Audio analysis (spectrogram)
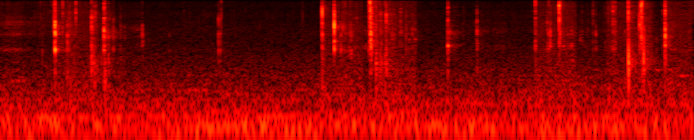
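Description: A metal utility blade slices thin layers off a solid purple bar of soap held in a hand with purple nails. Crisp, bright crackling cuts come in irregular bursts over a quiet low background hum. Each cut is short and dry, with almost no ring.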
